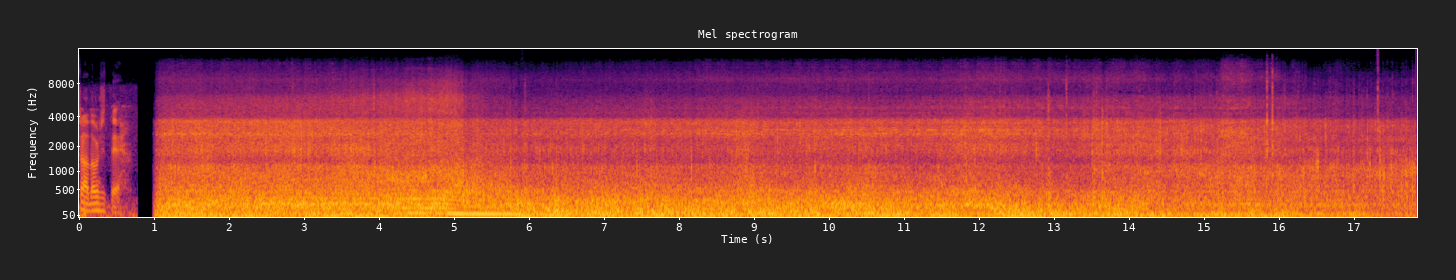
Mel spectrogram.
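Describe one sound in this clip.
Wind rushes past a microphone.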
